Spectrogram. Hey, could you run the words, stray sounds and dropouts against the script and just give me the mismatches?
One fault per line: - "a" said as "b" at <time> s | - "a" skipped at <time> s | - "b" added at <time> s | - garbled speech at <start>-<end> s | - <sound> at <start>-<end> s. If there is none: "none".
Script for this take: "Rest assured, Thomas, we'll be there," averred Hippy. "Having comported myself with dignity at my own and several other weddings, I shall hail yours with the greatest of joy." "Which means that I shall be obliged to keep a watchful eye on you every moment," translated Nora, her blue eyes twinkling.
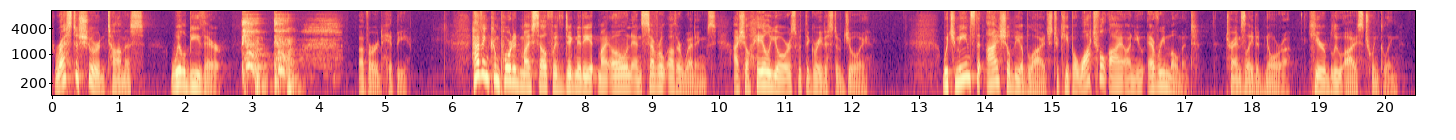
- cough at 2.8-4.4 s
- "her" said as "here" at 18.8 s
